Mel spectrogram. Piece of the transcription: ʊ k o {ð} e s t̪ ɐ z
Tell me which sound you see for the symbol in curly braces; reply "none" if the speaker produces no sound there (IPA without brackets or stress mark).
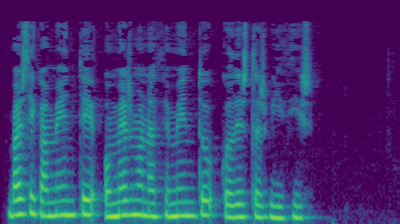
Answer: ð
